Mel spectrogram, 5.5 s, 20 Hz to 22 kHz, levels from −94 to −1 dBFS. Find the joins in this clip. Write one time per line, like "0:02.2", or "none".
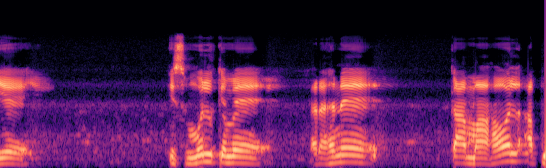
none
